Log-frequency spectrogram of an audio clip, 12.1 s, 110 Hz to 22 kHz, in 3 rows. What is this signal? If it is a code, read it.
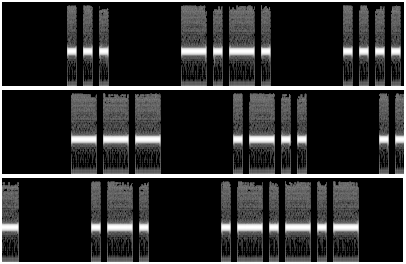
Morse code, heard as a keyed tone, about 15 wpm, spaced as for 8 wpm, 1000 Hz. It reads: SCHOLAR.
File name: 8wpm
